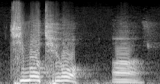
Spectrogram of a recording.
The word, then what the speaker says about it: 디모테오: 나 이번에 좀 디모테오, 카톨릭적인 발음으로, 우리는 그냥 디모데, 이제 걔들은 디모테오, 문재인 디모테오, 그건 디모데를 욕하는 거야, 욕하는 거야.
